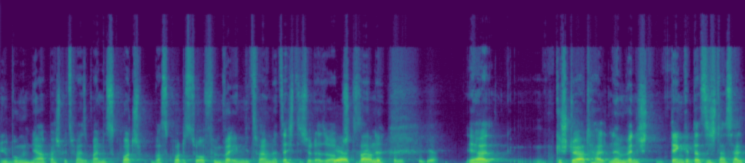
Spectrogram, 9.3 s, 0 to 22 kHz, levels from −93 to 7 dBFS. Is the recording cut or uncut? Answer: uncut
